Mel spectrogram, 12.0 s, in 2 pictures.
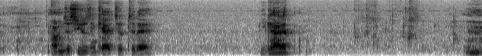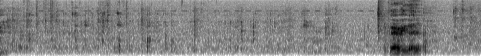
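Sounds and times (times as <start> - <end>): faint chewing: 3.7 - 12.0.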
